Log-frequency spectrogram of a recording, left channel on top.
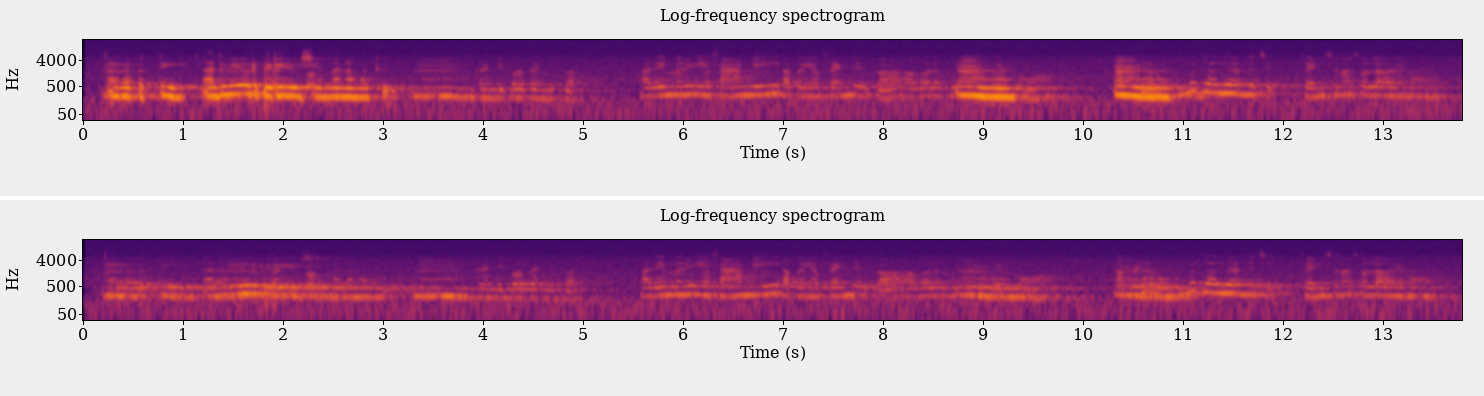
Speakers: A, in the centre; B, on the left.
A: ம்
B: அத பத்தி அதுவே
A: ம்
B: ஒரு பெரிய
A: கண்டிப்பா
B: விஷ்யந்தா நமக்கு
A: ம் கண்டிப்பா கண்டிப்பா அதே மாரி எ ஃபேமிலி அப்போ எ ஃப்ரெண்ட் இருக்கா அவளு உட்டுட்டு
B: ம்
A: போயிருக்கோ
B: ம் ம்
A: அப்பல்லா
B: ம்
A: ரொம்ப ஜாலியா இருந்துச்சு ஃப்ரெண்ட்ஸ்லா சொல்லவா வேணு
